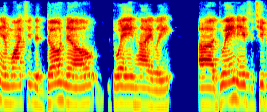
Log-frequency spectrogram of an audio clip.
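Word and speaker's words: Duane Highley: have a great guest today his name is dwayne hiley i hope i'm saying that correctly you said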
